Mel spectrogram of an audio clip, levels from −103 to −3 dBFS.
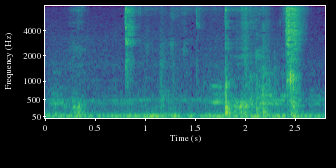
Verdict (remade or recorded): recorded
